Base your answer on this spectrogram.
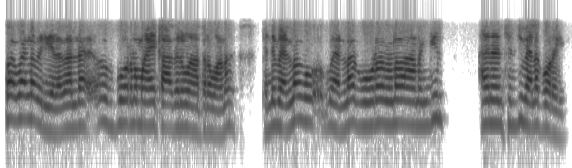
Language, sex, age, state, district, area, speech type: Malayalam, male, 30-45, Kerala, Idukki, rural, conversation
